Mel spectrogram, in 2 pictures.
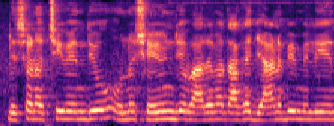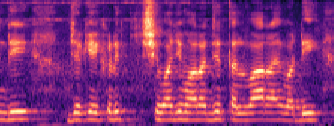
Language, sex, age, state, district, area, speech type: Sindhi, male, 30-45, Maharashtra, Mumbai Suburban, urban, spontaneous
